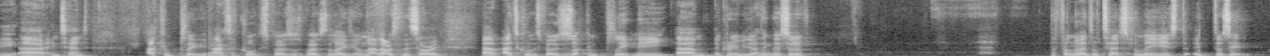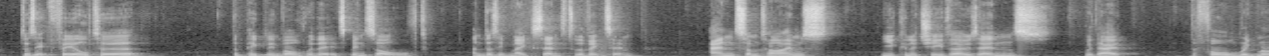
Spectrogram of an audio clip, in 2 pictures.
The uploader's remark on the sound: Institute for Government. A Q&A with the in-person and online audience.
